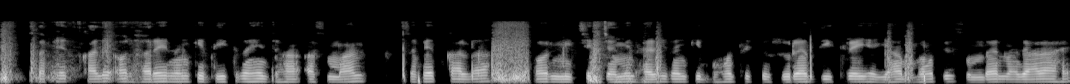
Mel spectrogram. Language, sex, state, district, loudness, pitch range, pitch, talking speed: Hindi, male, Chhattisgarh, Sarguja, -18 LUFS, 120-130 Hz, 125 Hz, 185 wpm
